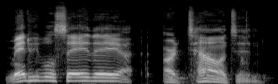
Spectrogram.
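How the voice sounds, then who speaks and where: A man's voice: fairly high pitch, sing-song, a little slow, fairly bright tone, no echo. A man chatting casually to viewers on a close microphone, thinking aloud in a hesitant, rambling way. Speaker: aspiring amateur voice actor. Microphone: close studio microphone, dry.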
